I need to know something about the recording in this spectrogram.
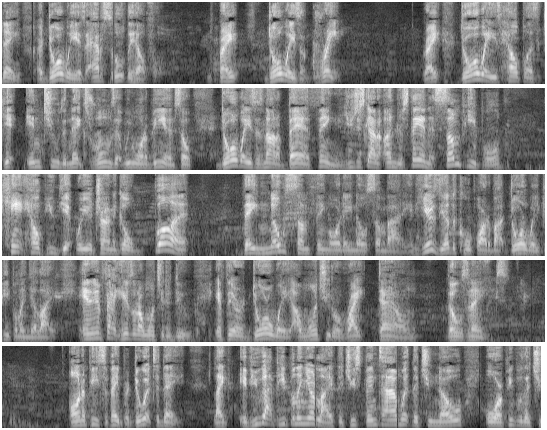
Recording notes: Recorded October 4th from Vegas at the Next Level Mastermind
